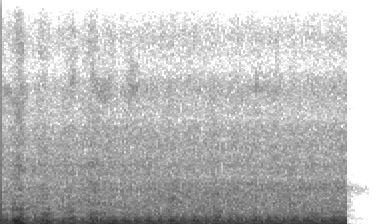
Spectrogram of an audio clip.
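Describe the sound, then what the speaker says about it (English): A motorcycle engine that has just been fixed starts and runs steadily at a loud idle for a few seconds, with a rough, throbbing low rumble, and then cuts off abruptly. "so the bike will start."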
